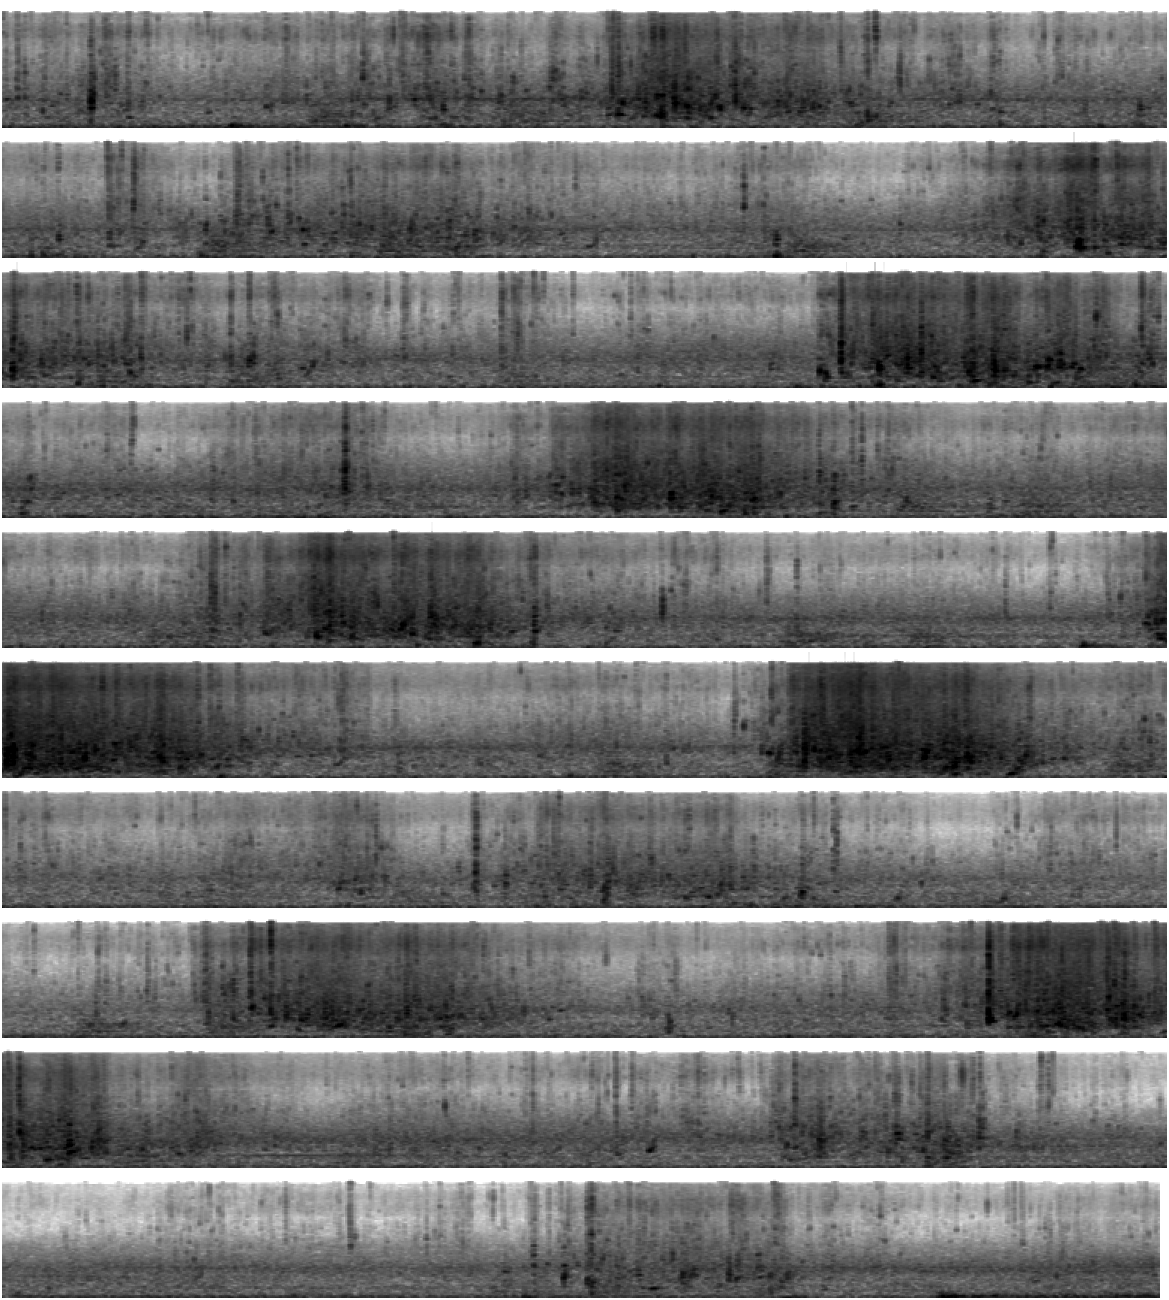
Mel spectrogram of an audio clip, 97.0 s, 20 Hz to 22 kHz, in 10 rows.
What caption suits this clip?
Baltic sea Tallinn 21.01 3
Recorded Tascam DR44WL at winter morning near baltic sea
Winter, Beach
